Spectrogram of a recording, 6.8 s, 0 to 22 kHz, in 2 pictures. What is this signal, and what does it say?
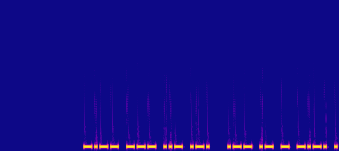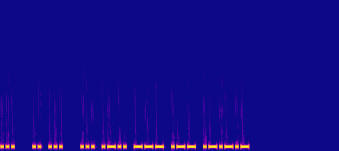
Morse code, heard as a keyed tone, about 46 wpm, 700 Hz. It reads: YOUR WATCH IS SLOW.
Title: Sentences from Top 1000 Words - Review Part 2 - 45wpm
